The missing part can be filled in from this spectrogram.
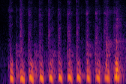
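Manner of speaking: chest-thump sound. Acted. Chest-beating sound effect.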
